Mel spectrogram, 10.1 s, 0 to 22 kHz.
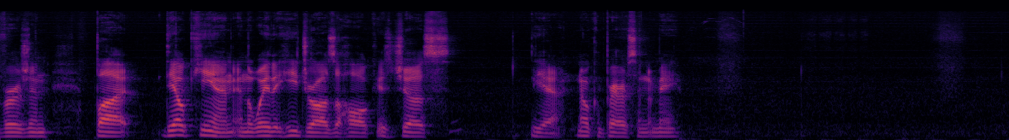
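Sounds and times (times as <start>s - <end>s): stylus strokes on screen: 7.0s - 9.8s.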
